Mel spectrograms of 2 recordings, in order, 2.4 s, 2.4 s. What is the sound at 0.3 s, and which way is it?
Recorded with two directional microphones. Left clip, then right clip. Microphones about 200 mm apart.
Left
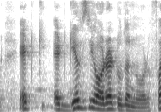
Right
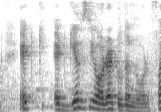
Speech, 35° left (ahead or behind).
